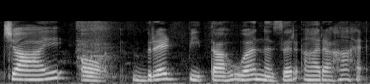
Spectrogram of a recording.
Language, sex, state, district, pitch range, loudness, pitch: Hindi, female, Chandigarh, Chandigarh, 195-230 Hz, -17 LUFS, 210 Hz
